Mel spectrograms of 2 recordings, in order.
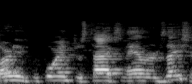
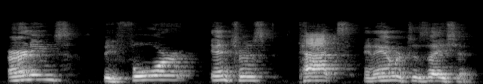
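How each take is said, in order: First: It is said at a normal pace. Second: It is said slowly and deliberately.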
